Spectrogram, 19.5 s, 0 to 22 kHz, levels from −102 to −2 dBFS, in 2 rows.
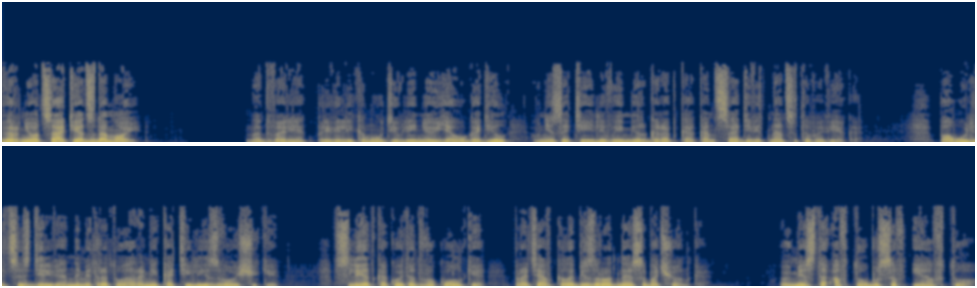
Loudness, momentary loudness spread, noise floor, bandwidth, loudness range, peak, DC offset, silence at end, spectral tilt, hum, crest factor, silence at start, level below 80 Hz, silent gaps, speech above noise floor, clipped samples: -29 LUFS; 10 LU; -66 dBFS; 13 kHz; 4 LU; -10 dBFS; under 0.1%; 0.05 s; -6 dB/octave; none; 18 dB; 0 s; -64 dBFS; 1.85-2.43 s, 17.20-17.32 s; 38 dB; under 0.1%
